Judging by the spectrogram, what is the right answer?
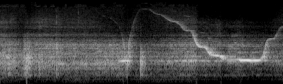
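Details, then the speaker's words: Midwest 18-36 18-tube radio on AM: a whistle sweeps up and down in pitch as the dial moves, beating against a nearby AM radio, showing the front end and local oscillator are working. "Okay, so part of the front end and the oscillator's working, because you can interfere with that other AM radio."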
